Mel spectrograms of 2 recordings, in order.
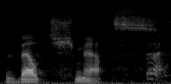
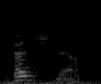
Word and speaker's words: Weltschmerz: and I can never pronounce Weltschmerz. – Brilliant. – Awesome. – You've done it. – And I got it wrong then. – And your understanding of the meaning? – Weltschmerz, yeah.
